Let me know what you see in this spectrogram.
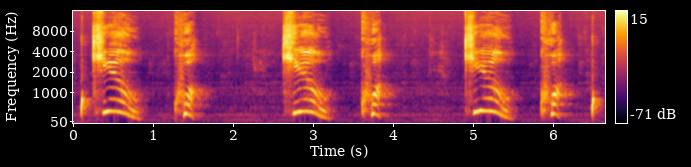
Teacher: There's actually 2 sounds that make the letter Q. The K sound for the letter K and the sound for the letter W. And then you combine those two sounds to make the Q sound.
